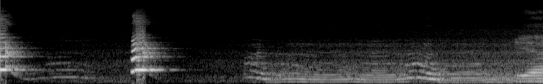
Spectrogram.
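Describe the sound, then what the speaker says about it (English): A whippet gives a sharp bark, then a brief yelp, followed by a drawn-out wavering howl-like whine, close by. "With Chance barking."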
